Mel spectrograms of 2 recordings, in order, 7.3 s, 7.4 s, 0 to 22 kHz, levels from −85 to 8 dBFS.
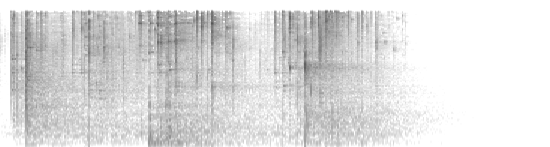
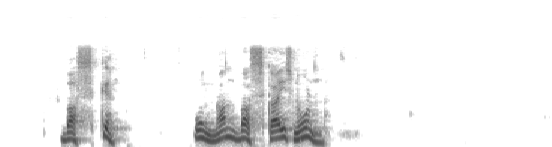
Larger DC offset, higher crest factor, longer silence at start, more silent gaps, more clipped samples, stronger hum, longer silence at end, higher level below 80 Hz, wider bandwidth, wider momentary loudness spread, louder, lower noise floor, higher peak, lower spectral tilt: neither; first, 28 dB vs 18 dB; second, 0.15 s vs 0.8 s; neither; neither; neither; second, 2.1 s vs 3 s; second, -70 dBFS vs -50 dBFS; first, 17.5 kHz vs 7.2 kHz; first, 17 LU vs 11 LU; about the same, -26 LUFS vs -24 LUFS; about the same, under -90 dBFS vs under -90 dBFS; first, -2 dBFS vs -8 dBFS; second, 2 dB/octave vs -6.5 dB/octave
